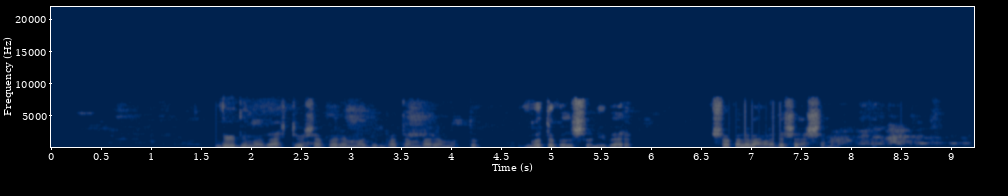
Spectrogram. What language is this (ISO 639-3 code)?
ben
